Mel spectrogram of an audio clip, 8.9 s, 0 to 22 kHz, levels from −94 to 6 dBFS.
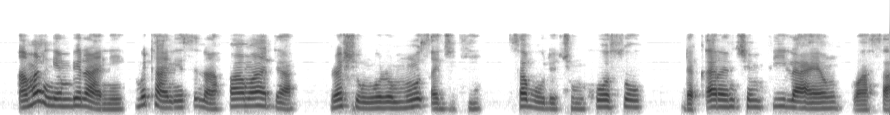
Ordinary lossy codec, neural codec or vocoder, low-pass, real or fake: none; vocoder, 22.05 kHz, 80 mel bands, HiFi-GAN; 7.2 kHz; fake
